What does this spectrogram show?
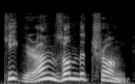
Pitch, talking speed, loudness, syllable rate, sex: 200 Hz, 265 wpm, -17 LUFS, 4.6 syllables/s, male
